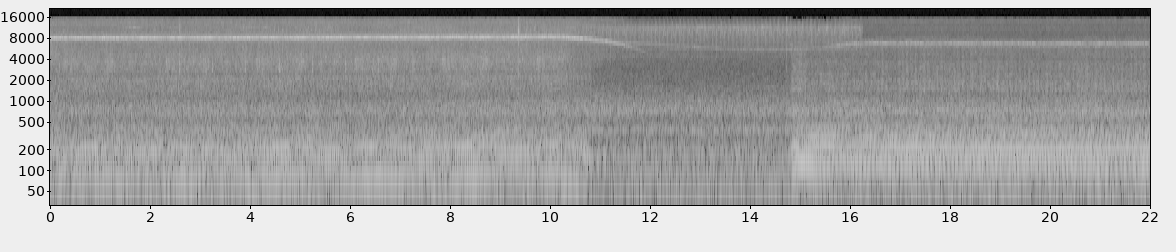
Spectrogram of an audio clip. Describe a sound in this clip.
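A diesel semi truck engine drones while cruising on a highway.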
